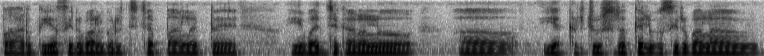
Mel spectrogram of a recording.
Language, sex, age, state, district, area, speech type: Telugu, male, 45-60, Andhra Pradesh, East Godavari, rural, spontaneous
